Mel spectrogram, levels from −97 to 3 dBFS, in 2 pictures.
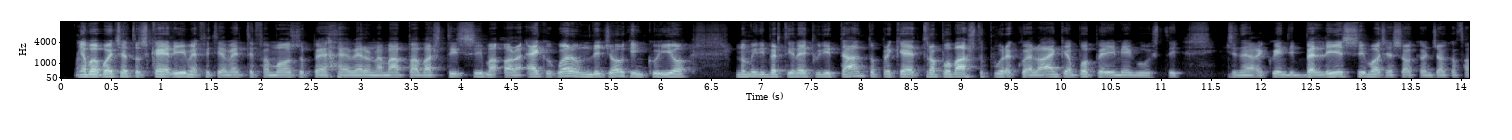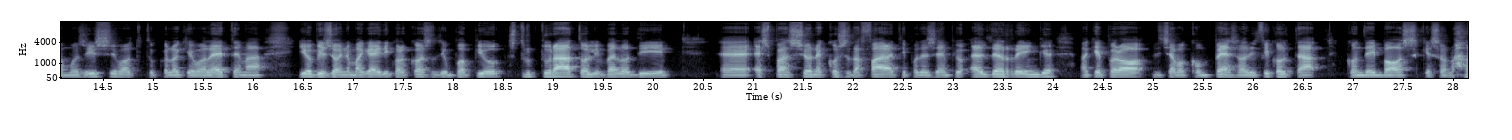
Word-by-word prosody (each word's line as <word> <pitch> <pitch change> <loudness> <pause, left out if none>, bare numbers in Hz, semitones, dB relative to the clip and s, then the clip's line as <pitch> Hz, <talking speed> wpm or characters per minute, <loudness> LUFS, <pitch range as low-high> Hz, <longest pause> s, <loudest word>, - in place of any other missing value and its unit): Eh, 120 - +4
po 115 -1 +9
poi 120 +1 +5
certo, 125 -2 0
Skyrim 115 +1 +5
effettivamente 105 -1 -3
famoso 100 +1 -3
per 95 -1 -1
avere 95 -1 0
una 95 -1 -1
mappa 100 0 +1
vastissima 110 +4 -2
ora, 95 -1 +2
ecco 120 -2 +5
quello 150 +6 +4
è - - +1
un 120 -3 -2
dei 115 - +3
giochi 135 +3 -1
in 115 -2 -2
cui 115 -1 -2
io 120 -2 +2 0.5
non 120 +1 -3
mi 140 - 0
divertirei 125 0 +1
più 125 -1 -9
di 120 -1 -1
tanto, 145 -1 +1
perché 115 -2 +2
è - - -6
troppo 125 -1 -1
vasto 125 -1 +5
pure 115 -1 -3
quello 95 0 -1
anche 115 0 +2
un 105 - -3
po' 115 +3 -2
per 110 -1 -1
i 100 - +1
miei 100 0 -2
gusti 95 -1 -8
in - - -12 0.4
generale, 95 -3 -3
quindi 100 0 -1
bellissimo, 115 +5 +3
cioè 95 -1 -5
so 100 0 -5
che 100 - -9
è - - -3
un 95 - -7
gioco 95 0 -6
famosissimo 105 +4 -5
tutto - - -16
quello 95 -1 -4
che 95 - -6
volete, 105 +4 0
ma 95 -1 -1 0.4
io 115 +1 +2
ho - - -2
bisogno 105 -1 0
magari 110 +1 +2
di 105 -1 -3
qualcosa 105 0 -4
di 105 - -6
un 100 - -5
po' 110 +2 -4
più 110 0 -2
strutturato 125 +2 +3
a - - +2
livello 110 0 -2
di, 105 0 -2 0.5
ehm, 100 -1 +1
espansione, 110 0 -1
cose 105 -2 -7
da 105 - -3
fare, 110 0 +2
tipo 100 - -11
ad 100 - -5
esempio 100 +1 -5
Elden 110 +1 +1
Ring, 115 +2 0 0.3
a 100 - -6
che - - 0
però 105 -1 +2
diciamo 100 -1 -5
compensa 100 +1 0
la 95 - -1
difficoltà 100 0 -1 0.2
con 100 -2 -5
dei 95 0 +1
boss 95 0 0
che - - -9
sono - - -7
110 Hz, 200 wpm, -25 LUFS, 100-115 Hz, 0.5 s, po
